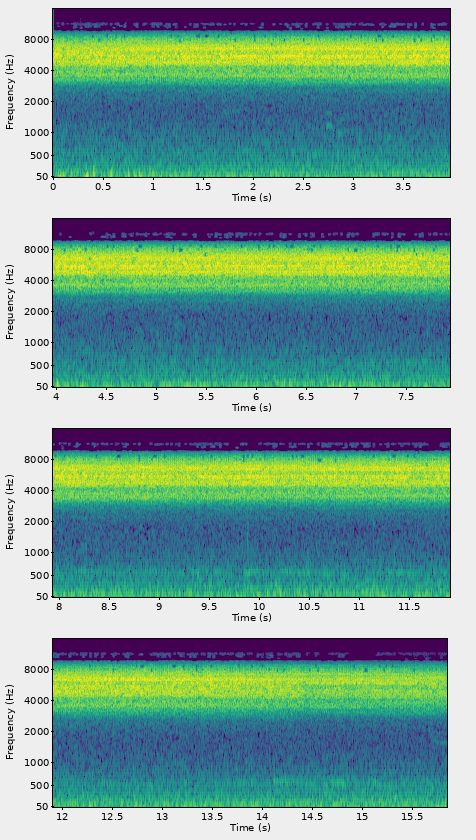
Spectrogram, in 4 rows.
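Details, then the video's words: Cicadas singing in summer at Gwanggyo Lake Park by Sindae Reservoir in Suwon, Korea, recorded on a walk along the trail on 16 August 2022: a dense, steady, shrill high-pitched drone that holds unbroken throughout, slightly fading at the very end. "광교호수공원 걷기 매미소리"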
